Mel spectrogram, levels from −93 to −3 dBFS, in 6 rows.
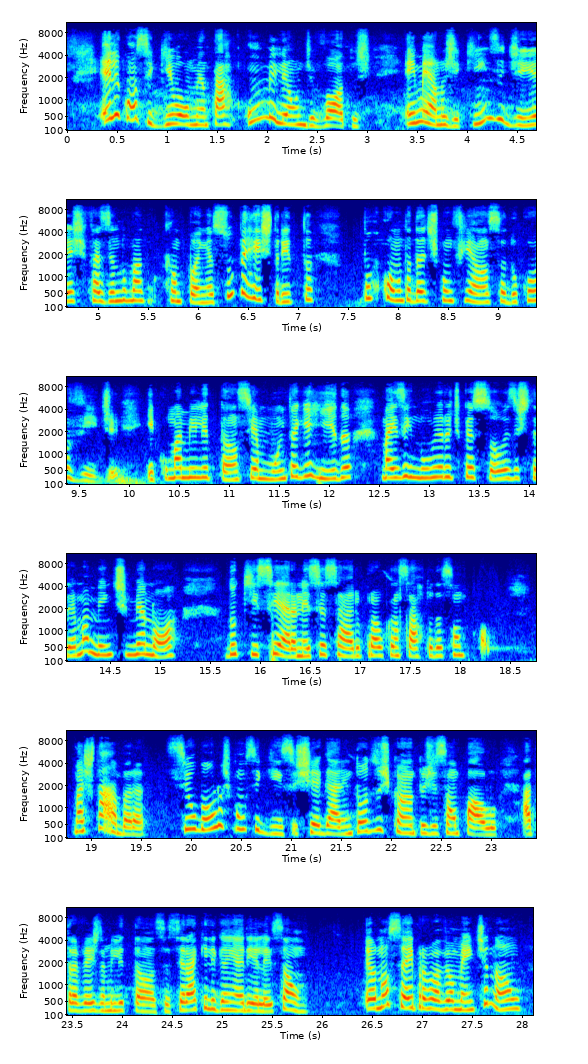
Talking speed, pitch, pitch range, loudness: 160 wpm, 270 Hz, 235-300 Hz, -26 LUFS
